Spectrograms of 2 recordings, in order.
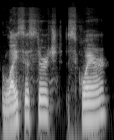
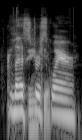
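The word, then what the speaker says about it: Leicester Square: how do you say is it life sister Square Lester Lester Lester Square huh do you go there often Jen I was just there the other day what did you do in Lester Square what did I do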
